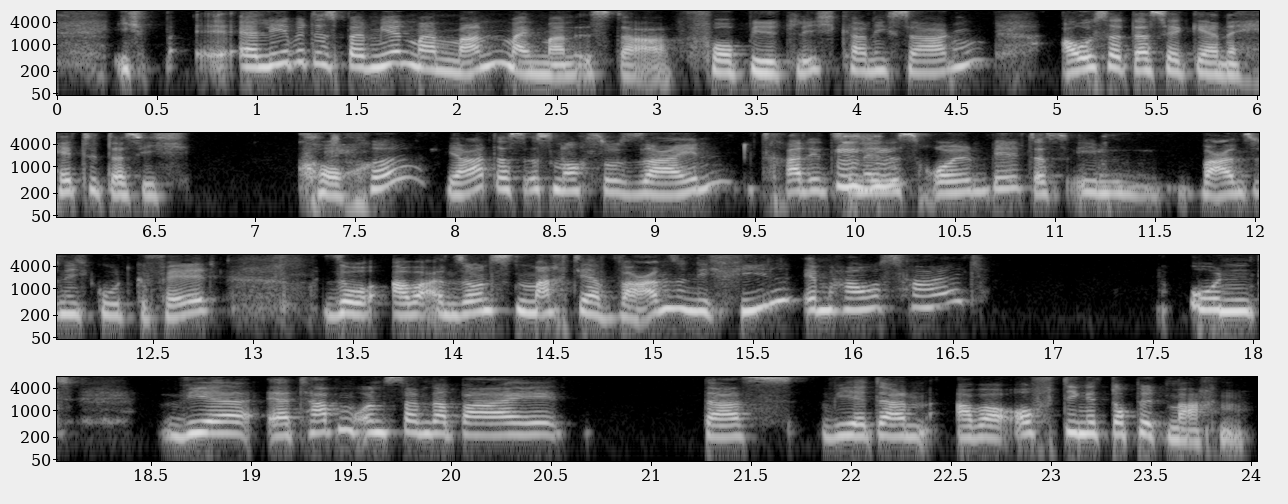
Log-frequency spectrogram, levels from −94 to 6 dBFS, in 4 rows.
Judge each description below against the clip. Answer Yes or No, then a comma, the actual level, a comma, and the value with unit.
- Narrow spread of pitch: No, average, 4.8 semitones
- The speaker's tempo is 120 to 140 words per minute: No, average, 150 wpm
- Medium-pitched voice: No, high, 235 Hz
